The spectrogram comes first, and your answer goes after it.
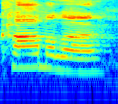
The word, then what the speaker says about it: Kamala: Tomorrow, Kamala, I said it right.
